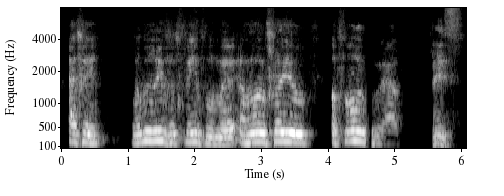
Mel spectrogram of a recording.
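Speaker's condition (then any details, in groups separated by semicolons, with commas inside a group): Cerebral palsy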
